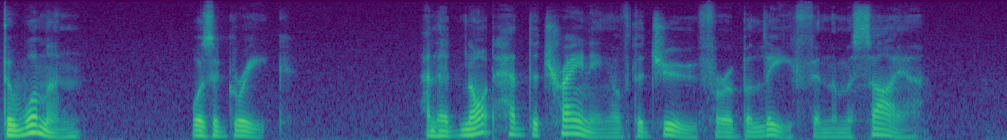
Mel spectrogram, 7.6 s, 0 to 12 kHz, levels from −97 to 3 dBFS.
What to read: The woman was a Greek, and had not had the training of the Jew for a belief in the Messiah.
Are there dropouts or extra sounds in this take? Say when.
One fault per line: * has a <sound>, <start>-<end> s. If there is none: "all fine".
all fine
